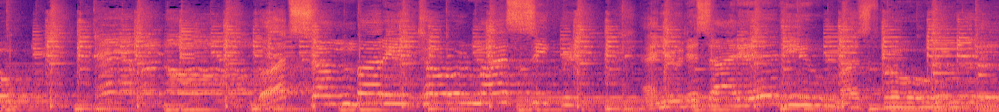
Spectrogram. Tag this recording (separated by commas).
Music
